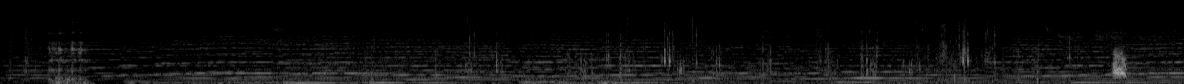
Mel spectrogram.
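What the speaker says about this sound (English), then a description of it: "There's the good dog." In the video game Kingdom Come: Deliverance, a dog barks a few times over layered game music and ambient sound, with hoof-like clopping and brief yips scattered through.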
